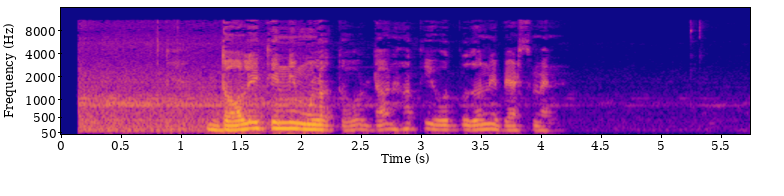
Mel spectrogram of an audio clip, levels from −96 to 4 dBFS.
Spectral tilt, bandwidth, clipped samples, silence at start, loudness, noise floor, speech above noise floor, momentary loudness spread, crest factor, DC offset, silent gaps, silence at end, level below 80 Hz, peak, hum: -7.5 dB/octave; 11.5 kHz; under 0.1%; 0.15 s; -18 LUFS; -63 dBFS; 47 dB; 18 LU; 18 dB; under 0.1%; none; 1.7 s; -52 dBFS; -2 dBFS; none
